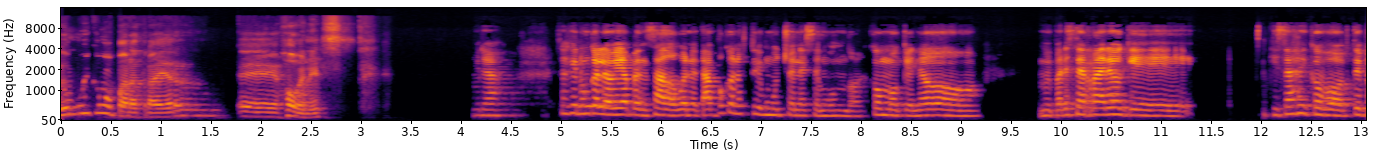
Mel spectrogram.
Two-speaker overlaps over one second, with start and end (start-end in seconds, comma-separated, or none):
none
